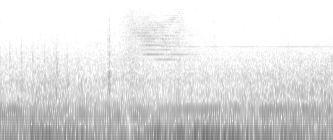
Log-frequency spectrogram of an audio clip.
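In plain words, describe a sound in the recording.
A sword slides out of its sheath with a metallic ring.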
